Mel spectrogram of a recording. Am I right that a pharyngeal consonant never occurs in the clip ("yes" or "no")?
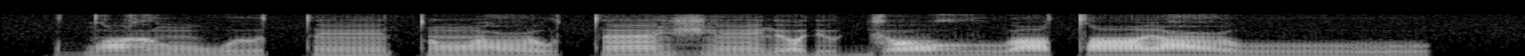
no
